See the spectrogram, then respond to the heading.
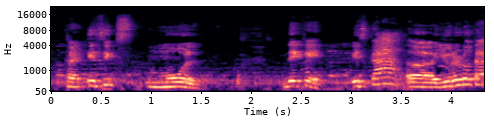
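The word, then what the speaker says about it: mol: इसका यूनिट होता है मोल और इसका ऐसा सिंबल का भी प्रोनाउंसिएशन मोल ही होता है, बट इसमें ई हट जाता है, मोल।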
